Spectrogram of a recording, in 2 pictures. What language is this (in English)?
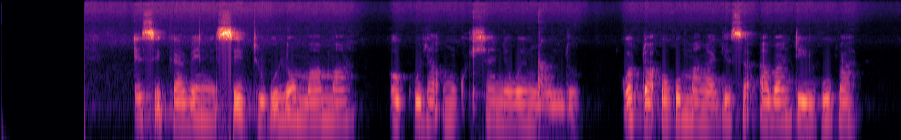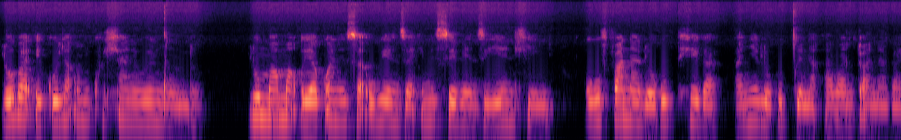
North Ndebele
